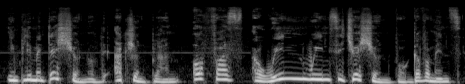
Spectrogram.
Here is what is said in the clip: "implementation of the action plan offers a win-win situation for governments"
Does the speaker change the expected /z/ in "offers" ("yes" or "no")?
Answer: no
